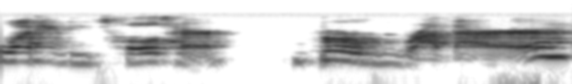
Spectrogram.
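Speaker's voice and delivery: put-on scornful, contemptuous sneer with swooping pitch. Discussing a book, a reader quotes Rand's line, mock-contemptuous. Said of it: "he says it with so much contempt".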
